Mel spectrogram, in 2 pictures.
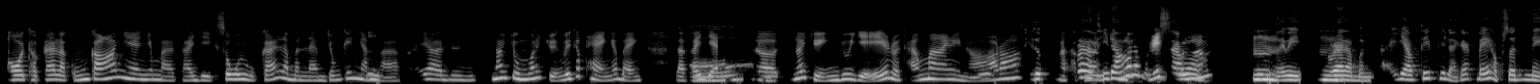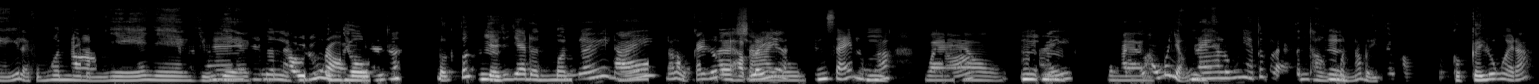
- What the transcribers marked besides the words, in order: other background noise; distorted speech; static; tapping
- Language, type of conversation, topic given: Vietnamese, unstructured, Bạn cảm thấy thế nào khi phải làm việc quá giờ liên tục?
